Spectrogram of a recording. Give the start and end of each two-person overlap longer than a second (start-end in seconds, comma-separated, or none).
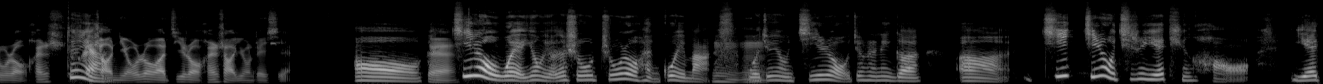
none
